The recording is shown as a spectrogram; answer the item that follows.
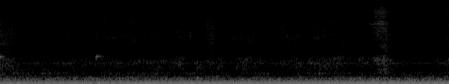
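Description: Faint rubbing of a cloth towel wiping a face, over a steady low hum.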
